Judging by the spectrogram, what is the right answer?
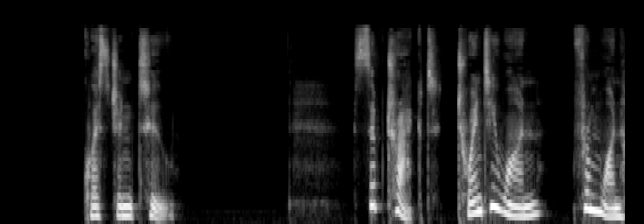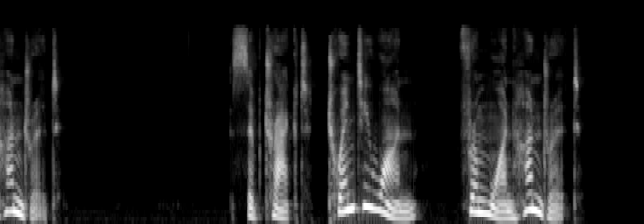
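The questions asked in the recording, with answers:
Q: Subtract 21 from 100.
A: 79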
